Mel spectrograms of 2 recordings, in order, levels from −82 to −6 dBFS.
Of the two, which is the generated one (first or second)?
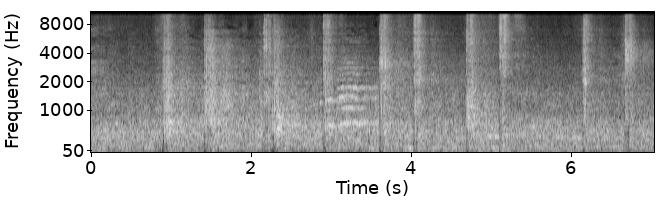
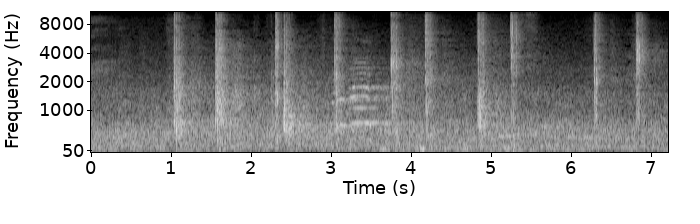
first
